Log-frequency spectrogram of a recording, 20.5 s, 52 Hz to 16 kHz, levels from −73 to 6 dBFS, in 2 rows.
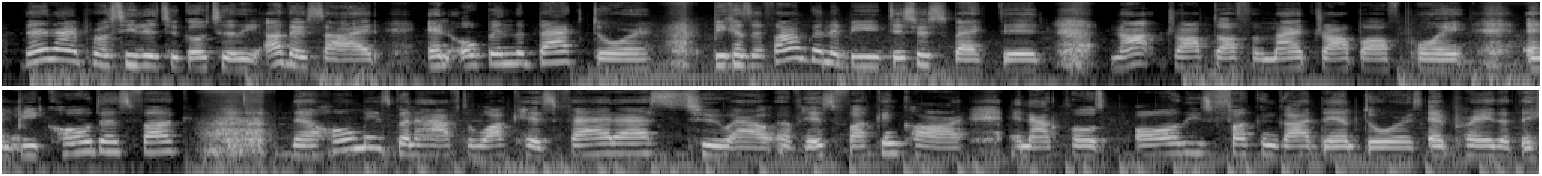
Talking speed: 180 wpm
